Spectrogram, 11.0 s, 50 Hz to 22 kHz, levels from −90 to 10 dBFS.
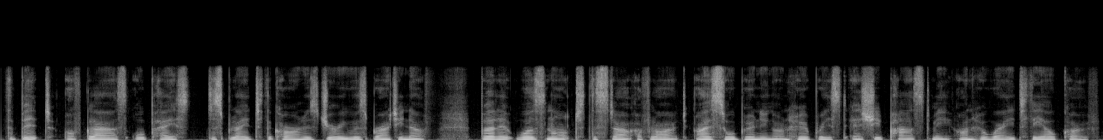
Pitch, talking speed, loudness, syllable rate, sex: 200 Hz, 205 wpm, -17 LUFS, 4.9 syllables/s, female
